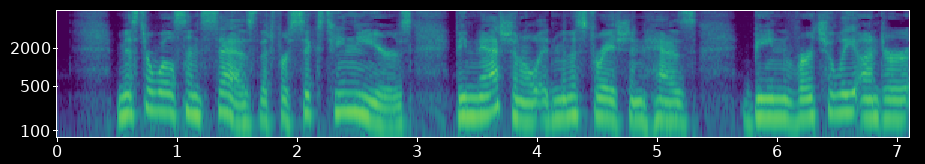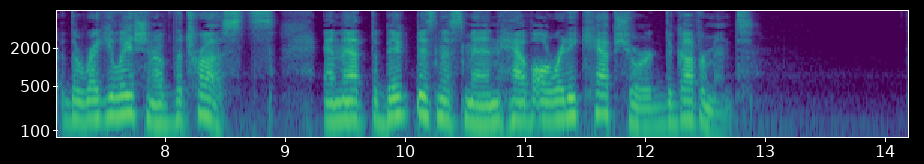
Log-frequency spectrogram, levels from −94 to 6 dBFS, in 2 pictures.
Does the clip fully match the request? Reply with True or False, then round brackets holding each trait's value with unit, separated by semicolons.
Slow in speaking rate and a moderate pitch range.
True (125 wpm; 3.7 semitones)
